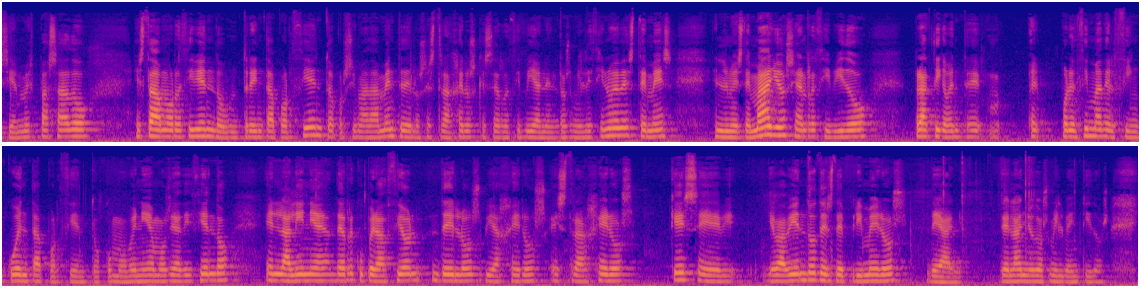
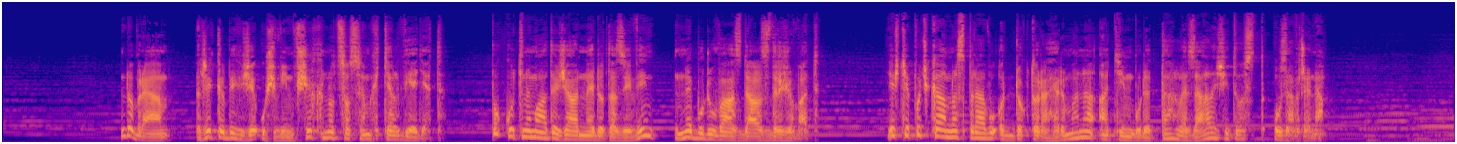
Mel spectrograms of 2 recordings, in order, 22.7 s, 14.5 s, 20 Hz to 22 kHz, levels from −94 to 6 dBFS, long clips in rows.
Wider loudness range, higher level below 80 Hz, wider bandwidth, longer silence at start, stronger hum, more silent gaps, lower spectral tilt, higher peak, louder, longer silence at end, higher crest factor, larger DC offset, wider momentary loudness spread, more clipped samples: about the same, 4 LU vs 2 LU; first, -46 dBFS vs -56 dBFS; first, 18 kHz vs 16 kHz; second, 0 s vs 1.2 s; neither; neither; about the same, -5 dB/octave vs -4 dB/octave; about the same, -6 dBFS vs -4 dBFS; second, -28 LUFS vs -21 LUFS; about the same, 0 s vs 0 s; about the same, 22 dB vs 18 dB; neither; first, 12 LU vs 8 LU; neither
